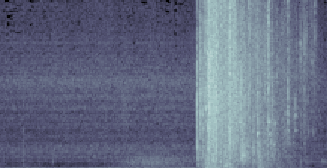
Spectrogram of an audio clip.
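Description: Low, steady droning score, then a loud crash about two and a half seconds in that fades out over about a second.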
